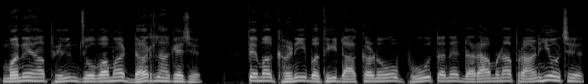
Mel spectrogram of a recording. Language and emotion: Gujarati, fearful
